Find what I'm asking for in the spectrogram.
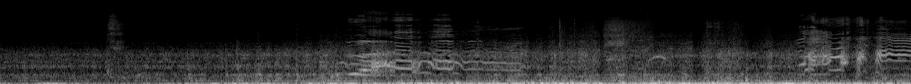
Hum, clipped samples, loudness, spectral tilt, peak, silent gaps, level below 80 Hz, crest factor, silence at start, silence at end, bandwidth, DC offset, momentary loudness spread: none; under 0.1%; -30 LUFS; -6 dB/octave; -10 dBFS; none; -26 dBFS; 14 dB; 0 s; 0 s; 9.6 kHz; under 0.1%; 16 LU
